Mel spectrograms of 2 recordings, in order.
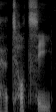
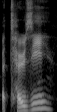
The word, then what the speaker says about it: Atozy: Disrespectful IL streamer is now getting prison time in Korea by Atozy. Or Atozy, depending on how you want to pronounce it.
